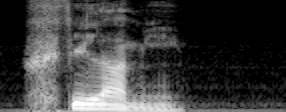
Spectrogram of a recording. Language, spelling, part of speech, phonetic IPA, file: Polish, chwilami, adverb / noun, [xfʲiˈlãmʲi], Pl-chwilami.ogg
